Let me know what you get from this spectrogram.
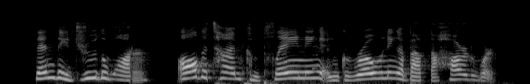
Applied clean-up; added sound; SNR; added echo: neural mask model DeepFilterNet 3.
